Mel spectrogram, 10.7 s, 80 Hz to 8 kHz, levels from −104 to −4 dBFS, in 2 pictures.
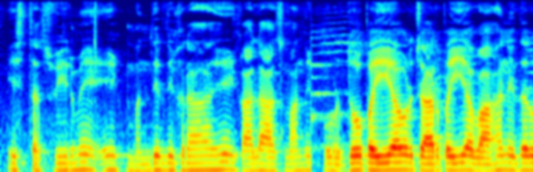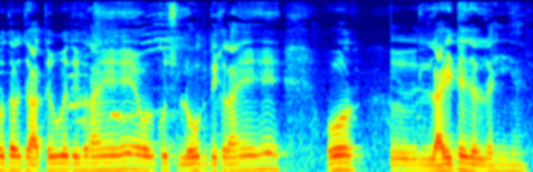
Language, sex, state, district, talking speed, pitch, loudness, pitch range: Hindi, male, Chhattisgarh, Raigarh, 195 wpm, 120 Hz, -26 LUFS, 110-120 Hz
